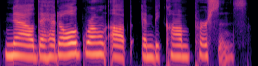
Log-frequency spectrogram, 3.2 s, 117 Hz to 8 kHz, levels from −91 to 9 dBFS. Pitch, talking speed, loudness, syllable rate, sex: 225 Hz, 165 wpm, -18 LUFS, 4.2 syllables/s, female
